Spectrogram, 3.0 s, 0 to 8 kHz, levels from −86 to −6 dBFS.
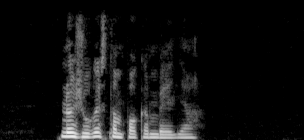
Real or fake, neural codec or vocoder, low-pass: real; none; 7.2 kHz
